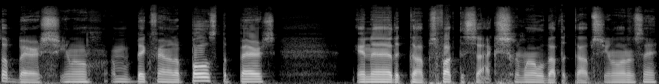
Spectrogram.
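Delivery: hint of a Chicago guy; Chicago accent. Mock Chicago sports fan.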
